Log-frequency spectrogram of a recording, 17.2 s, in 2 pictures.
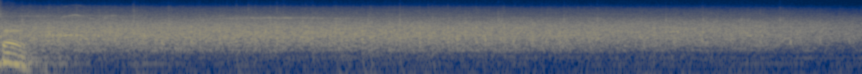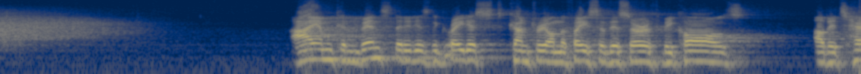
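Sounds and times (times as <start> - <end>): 
speech: 0.0 - 0.5, 11.6 - 16.2, 16.8 - 17.2
audience applauding: 0.0 - 10.0.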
